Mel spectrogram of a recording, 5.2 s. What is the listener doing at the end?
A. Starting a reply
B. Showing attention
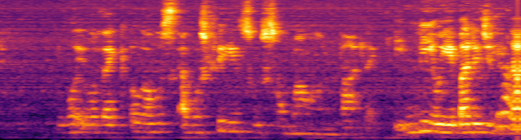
A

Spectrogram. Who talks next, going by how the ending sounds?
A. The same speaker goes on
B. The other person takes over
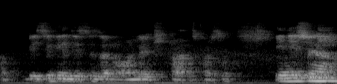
A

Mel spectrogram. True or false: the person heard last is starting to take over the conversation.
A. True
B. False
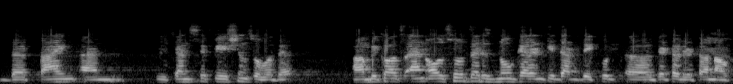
A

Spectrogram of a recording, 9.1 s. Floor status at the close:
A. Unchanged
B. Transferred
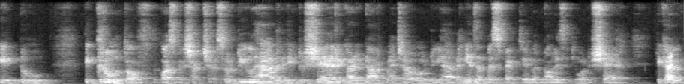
B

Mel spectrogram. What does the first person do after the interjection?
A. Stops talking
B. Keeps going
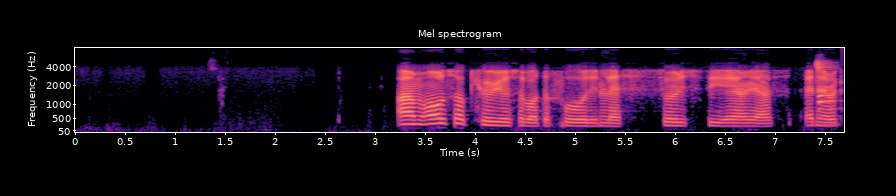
A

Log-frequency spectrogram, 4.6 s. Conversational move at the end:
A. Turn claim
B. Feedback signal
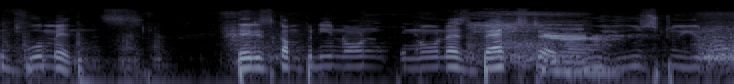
B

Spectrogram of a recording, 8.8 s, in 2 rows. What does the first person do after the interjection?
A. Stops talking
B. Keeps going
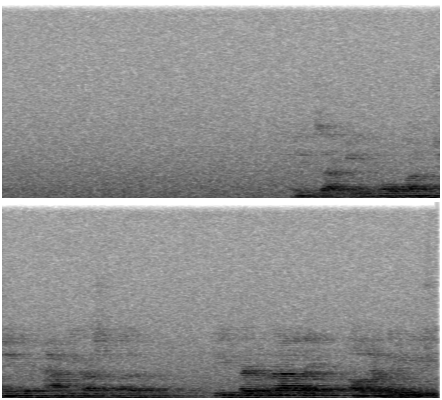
A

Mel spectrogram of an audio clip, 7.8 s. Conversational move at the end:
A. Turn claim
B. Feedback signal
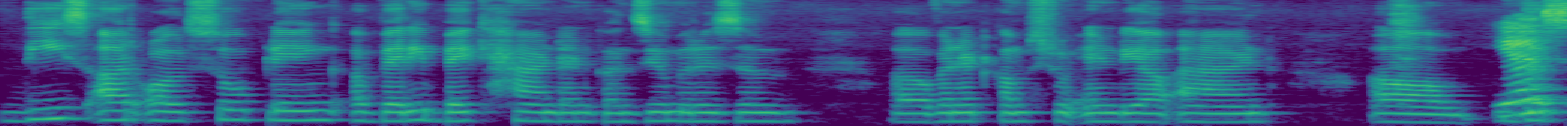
A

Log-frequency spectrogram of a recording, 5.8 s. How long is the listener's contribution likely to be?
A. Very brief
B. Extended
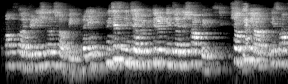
A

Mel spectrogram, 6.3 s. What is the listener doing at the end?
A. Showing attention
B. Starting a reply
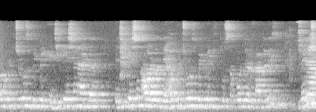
A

